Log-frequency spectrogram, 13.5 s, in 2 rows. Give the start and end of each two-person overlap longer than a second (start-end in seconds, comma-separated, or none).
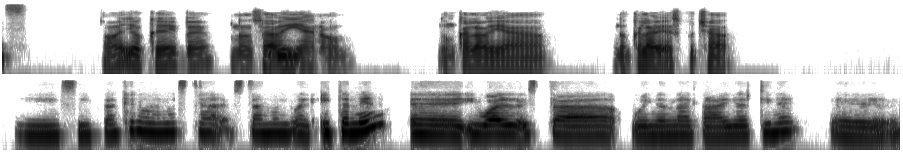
none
